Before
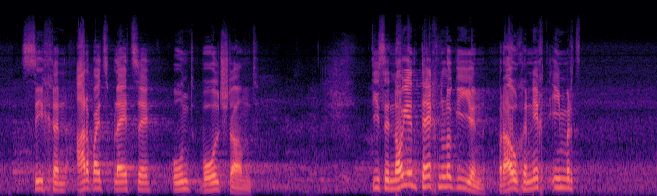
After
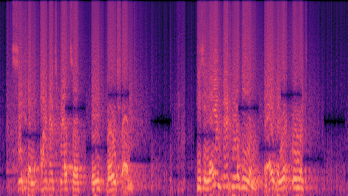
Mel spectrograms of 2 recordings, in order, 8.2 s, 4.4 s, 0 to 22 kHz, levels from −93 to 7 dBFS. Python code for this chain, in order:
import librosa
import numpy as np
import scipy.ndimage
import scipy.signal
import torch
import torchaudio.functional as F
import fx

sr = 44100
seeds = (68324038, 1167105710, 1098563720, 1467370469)

p1 = fx.halfwave_hold(x, sr)
p2 = p1 + fx.echo_filtered(p1, sr, ms=103, feedback_pct=77, hz=1700.0, wet_db=-21.5, dry=0)
p3 = fx.vibrato(p2, sr, rate_hz=1.4, depth_cents=36.0)
p4 = fx.leveller(p3, sr, passes=5)
p5 = fx.stretch_vocoder(p4, sr, factor=0.53)
p6 = np.sign(p5) * np.maximum(np.abs(p5) - 10.0 ** (-27.0 / 20.0), 0.0)
p7 = p5 + (p6 * librosa.db_to_amplitude(-6.0))
p8 = fx.filter_held_notch(p7, sr, hz=3.7, low_hz=420.0, high_hz=3000.0)
y = p8 * librosa.db_to_amplitude(-7.5)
